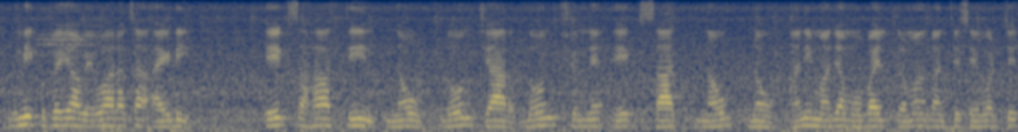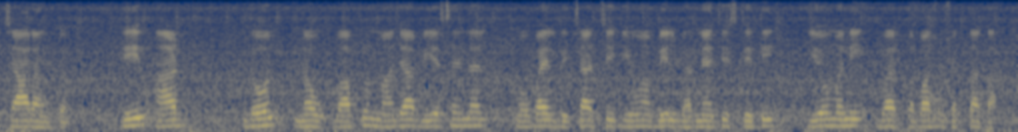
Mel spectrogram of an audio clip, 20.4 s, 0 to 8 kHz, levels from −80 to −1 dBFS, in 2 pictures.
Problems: constant background noise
